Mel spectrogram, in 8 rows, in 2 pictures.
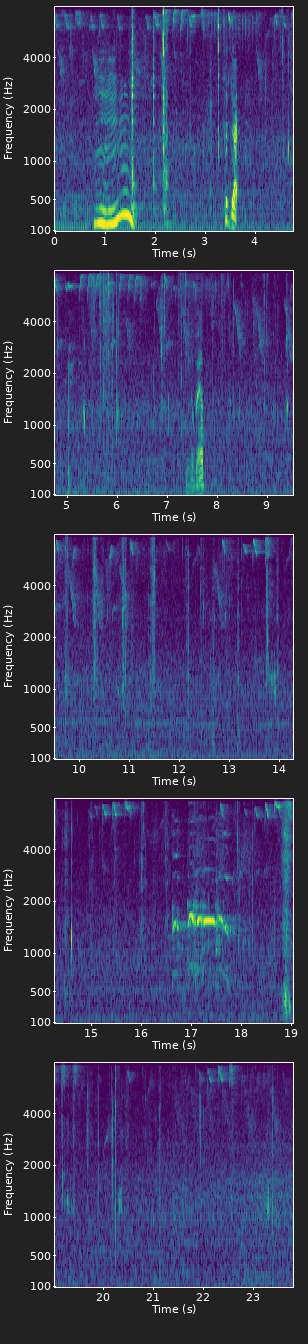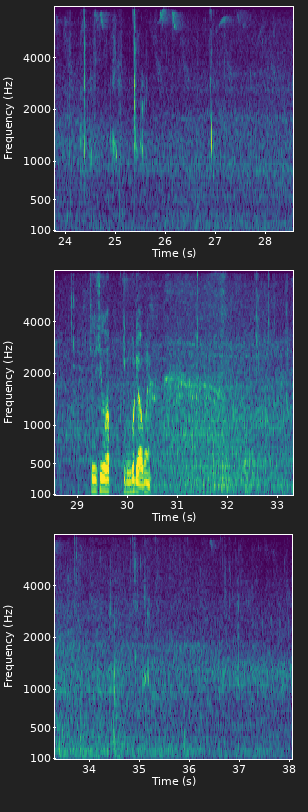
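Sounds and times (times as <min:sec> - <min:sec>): small birds chirping: 0:00.0 - 0:30.6, 0:32.6 - 0:38.0
chewing crisp raw greens: 0:01.6 - 0:27.4, 0:28.8 - 0:29.4, 0:31.3 - 0:38.0
rooster crowing: 0:16.6 - 0:18.0, 0:30.4 - 0:32.3.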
